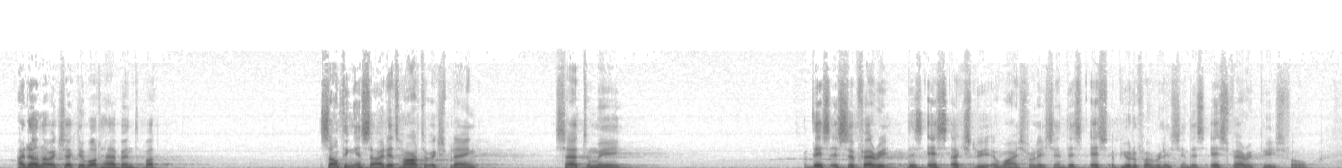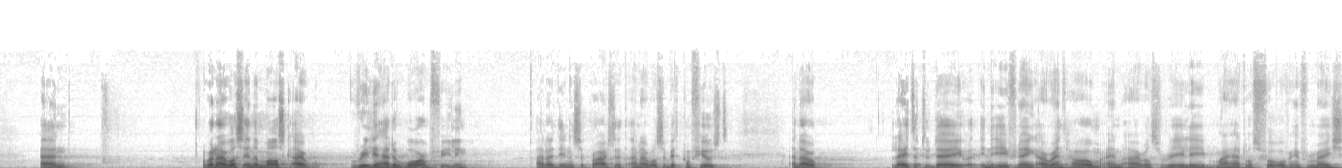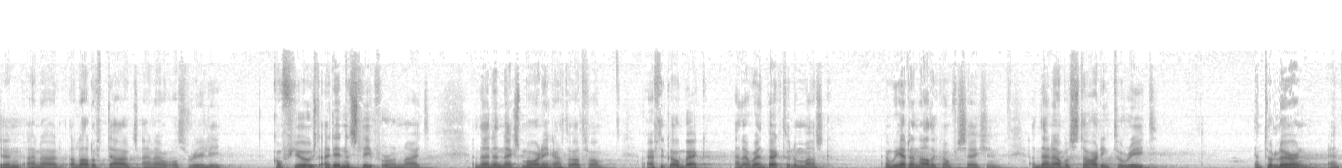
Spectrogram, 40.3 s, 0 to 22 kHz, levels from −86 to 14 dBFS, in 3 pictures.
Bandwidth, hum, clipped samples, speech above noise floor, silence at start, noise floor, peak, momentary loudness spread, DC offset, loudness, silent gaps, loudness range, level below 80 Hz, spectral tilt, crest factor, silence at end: 15.5 kHz; none; under 0.1%; 31 dB; 0.2 s; -58 dBFS; -6 dBFS; 12 LU; under 0.1%; -28 LUFS; none; 5 LU; -56 dBFS; -6.5 dB/octave; 22 dB; 0 s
